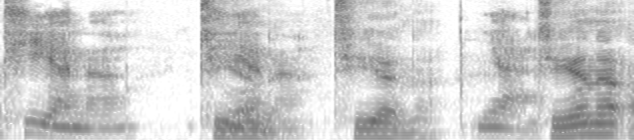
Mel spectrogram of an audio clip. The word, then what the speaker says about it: Tijana: It's Serbian. My given name is Serbian.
